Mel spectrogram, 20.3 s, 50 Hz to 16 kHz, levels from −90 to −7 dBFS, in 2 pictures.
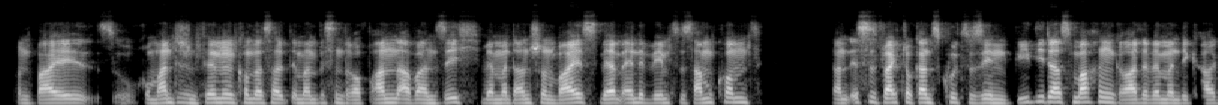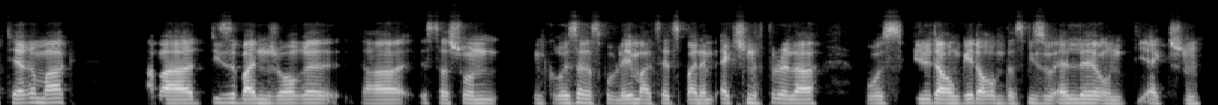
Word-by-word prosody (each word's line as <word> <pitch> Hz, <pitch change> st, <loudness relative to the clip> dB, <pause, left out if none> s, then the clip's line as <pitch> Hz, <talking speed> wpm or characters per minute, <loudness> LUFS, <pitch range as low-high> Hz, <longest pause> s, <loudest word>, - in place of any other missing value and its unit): Und 125 Hz, 0 st, -9 dB
bei 130 Hz, +1 st, +2 dB
so -, -, -11 dB
romantischen 140 Hz, +1 st, -2 dB
Filmen 145 Hz, +2 st, +2 dB
kommt 140 Hz, 0 st, -3 dB
das 135 Hz, -1 st, 0 dB
halt 135 Hz, -1 st, -2 dB
immer 130 Hz, 0 st, -3 dB
'n 130 Hz, -, -4 dB
bisschen 135 Hz, +1 st, -5 dB
drauf 120 Hz, 0 st, -5 dB
an, 140 Hz, +2 st, +2 dB
aber 130 Hz, 0 st, +2 dB
an 125 Hz, -1 st, -2 dB
sich, 150 Hz, +4 st, -3 dB
wenn 125 Hz, -1 st, -3 dB
man 130 Hz, 0 st, 0 dB
dann 130 Hz, +1 st, -2 dB
schon 125 Hz, -2 st, +2 dB
weiß, 140 Hz, +3 st, +5 dB
wer 135 Hz, 0 st, +6 dB
am 135 Hz, -, 0 dB
Ende 140 Hz, -1 st, -1 dB
wem 135 Hz, +1 st, -1 dB
zusammenkommt, 145 Hz, +3 st, -2 dB, 0.6 s
dann 125 Hz, 0 st, -3 dB
ist -, -, +3 dB
es 170 Hz, -, -3 dB
vielleicht 145 Hz, 0 st, +6 dB
doch 155 Hz, -, +1 dB
ganz 150 Hz, -3 st, +4 dB
cool 155 Hz, -, -4 dB
zu 135 Hz, -2 st, -7 dB
sehen, 130 Hz, -2 st, 0 dB
wie 150 Hz, -, -4 dB
die 180 Hz, +2 st, -2 dB
das 165 Hz, -1 st, +5 dB
machen, 160 Hz, 0 st, +3 dB
gerade 125 Hz, 0 st, +1 dB
wenn 130 Hz, 0 st, +1 dB
man 125 Hz, -1 st, +1 dB
die 125 Hz, -, -3 dB
Charaktere 125 Hz, +4 st, -1 dB
mag, 150 Hz, 0 st, +1 dB, 0.6 s
aber 125 Hz, 0 st, +3 dB, 0.2 s
diese 140 Hz, +1 st, -3 dB
beiden 130 Hz, -1 st, +2 dB
Genre 130 Hz, +1 st, -1 dB, 0.2 s
da 125 Hz, 0 st, 0 dB, 0.2 s
ist 130 Hz, -2 st, -8 dB
das 125 Hz, -1 st, +2 dB
schon 130 Hz, -2 st, -1 dB, 0.3 s
'n 130 Hz, -, -11 dB
größeres 130 Hz, +2 st, -2 dB
Problem 130 Hz, 0 st, -1 dB
als 120 Hz, -1 st, -3 dB
jetzt 130 Hz, -2 st, -4 dB
bei 125 Hz, -, -1 dB
'nem 120 Hz, +1 st, -3 dB
Action-Thriller, 130 Hz, -1 st, 0 dB, 0.4 s
wo 125 Hz, 0 st, -7 dB
es 125 Hz, -1 st, +1 dB
viel 135 Hz, 0 st, 0 dB
darum 125 Hz, -2 st, +3 dB
geht, 135 Hz, 0 st, +2 dB
auch 130 Hz, 0 st, +2 dB
um 120 Hz, -, -7 dB
das 120 Hz, -2 st, -6 dB
Visuelle 130 Hz, 0 st, 0 dB
und 115 Hz, -1 st, -4 dB
die -, -, -8 dB
Action. 115 Hz, -1 st, -3 dB
130 Hz, 215 wpm, -26 LUFS, 125-140 Hz, 0.6 s, wer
